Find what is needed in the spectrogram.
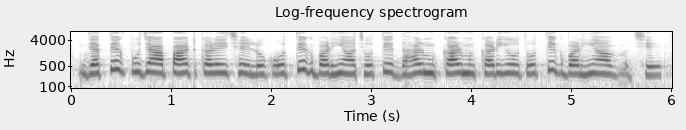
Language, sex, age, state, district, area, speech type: Maithili, female, 30-45, Bihar, Darbhanga, urban, spontaneous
